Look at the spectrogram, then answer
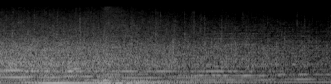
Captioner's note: cheers and applause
